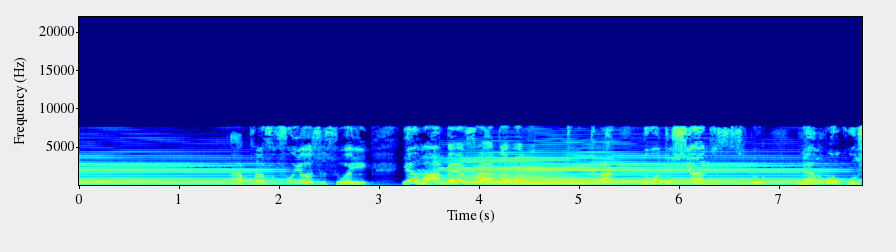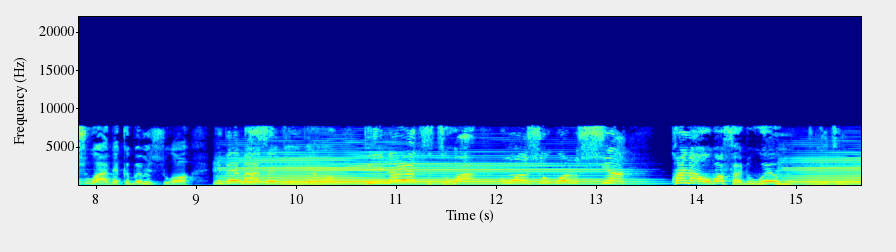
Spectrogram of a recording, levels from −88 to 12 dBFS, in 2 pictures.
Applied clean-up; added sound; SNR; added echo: none; Bowed string instrument; 0 dB; none.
